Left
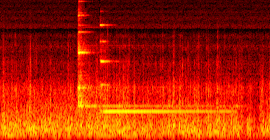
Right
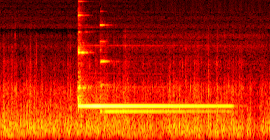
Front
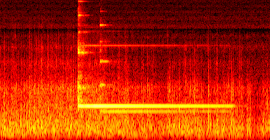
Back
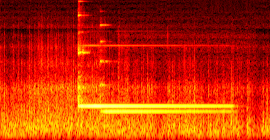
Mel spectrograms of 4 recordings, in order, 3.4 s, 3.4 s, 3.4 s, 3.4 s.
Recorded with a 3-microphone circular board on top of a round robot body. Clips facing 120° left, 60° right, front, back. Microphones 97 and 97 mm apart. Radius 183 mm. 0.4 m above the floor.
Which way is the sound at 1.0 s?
95° right.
